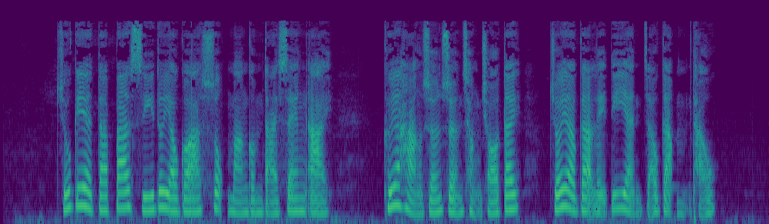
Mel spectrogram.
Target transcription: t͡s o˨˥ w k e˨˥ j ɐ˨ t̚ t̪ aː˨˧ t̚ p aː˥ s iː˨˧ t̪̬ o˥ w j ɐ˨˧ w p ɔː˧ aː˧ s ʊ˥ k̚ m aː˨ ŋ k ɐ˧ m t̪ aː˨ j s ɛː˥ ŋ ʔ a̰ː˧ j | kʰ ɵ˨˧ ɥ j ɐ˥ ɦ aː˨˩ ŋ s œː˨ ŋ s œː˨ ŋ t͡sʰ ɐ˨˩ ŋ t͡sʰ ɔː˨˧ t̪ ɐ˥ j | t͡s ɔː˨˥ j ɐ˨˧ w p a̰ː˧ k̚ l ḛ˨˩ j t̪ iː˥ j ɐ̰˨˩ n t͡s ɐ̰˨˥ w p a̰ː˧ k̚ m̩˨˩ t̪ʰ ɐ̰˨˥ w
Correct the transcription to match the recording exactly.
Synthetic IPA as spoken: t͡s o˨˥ w k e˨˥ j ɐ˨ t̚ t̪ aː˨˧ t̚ p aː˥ s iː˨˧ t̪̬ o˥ w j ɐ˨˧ w k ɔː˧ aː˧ s ʊ˥ k̚ m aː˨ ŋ k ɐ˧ m t̪ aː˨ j s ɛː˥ ŋ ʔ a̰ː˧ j | kʰ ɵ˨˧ ɥ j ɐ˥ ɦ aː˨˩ ŋ s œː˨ ŋ s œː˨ ŋ t͡sʰ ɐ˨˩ ŋ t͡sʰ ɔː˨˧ t̪ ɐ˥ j | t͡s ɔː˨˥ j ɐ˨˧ w k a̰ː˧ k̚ l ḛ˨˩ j t̪ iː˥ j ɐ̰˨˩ n t͡s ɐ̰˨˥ w k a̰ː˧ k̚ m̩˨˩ t̪ʰ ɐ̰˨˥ w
